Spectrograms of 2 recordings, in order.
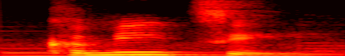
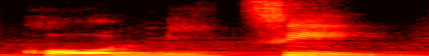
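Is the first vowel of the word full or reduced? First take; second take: reduced; full. First: The first vowel is reduced to a schwa. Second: The first vowel is a full vowel. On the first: The speaker calls it right. "This is a schwa" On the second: The speaker calls it wrong. "or committee"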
